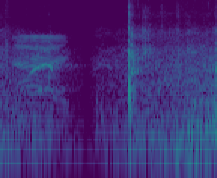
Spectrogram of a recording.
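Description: One sharp smack of a softball impact about a second and a quarter in, during infield fielding practice. Faint short voice-like chirps come just before it.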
